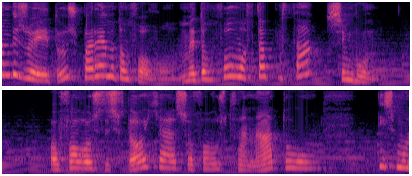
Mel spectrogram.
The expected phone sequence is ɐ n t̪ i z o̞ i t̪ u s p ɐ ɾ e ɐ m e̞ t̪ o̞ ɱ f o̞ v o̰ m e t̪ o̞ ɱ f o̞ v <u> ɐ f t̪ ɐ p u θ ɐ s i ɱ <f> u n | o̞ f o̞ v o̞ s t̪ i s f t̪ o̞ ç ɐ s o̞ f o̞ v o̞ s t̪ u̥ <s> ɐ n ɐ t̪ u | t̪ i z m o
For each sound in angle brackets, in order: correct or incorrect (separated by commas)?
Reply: incorrect, incorrect, incorrect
